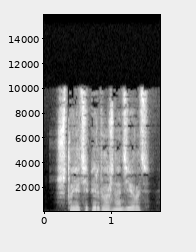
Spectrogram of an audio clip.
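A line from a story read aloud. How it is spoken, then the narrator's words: Quiet trembling question. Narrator (Russian): спросила она губернатора тихим и дрожащим голосом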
